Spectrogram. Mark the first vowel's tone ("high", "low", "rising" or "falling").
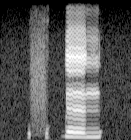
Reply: rising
